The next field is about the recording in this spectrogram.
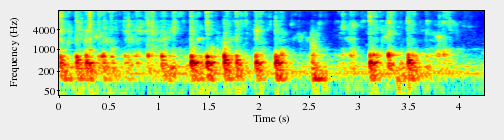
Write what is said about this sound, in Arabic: طبعا هننزل بالميه.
